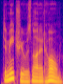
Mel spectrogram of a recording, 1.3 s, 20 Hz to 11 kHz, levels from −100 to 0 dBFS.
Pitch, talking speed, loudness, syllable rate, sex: 110 Hz, 240 wpm, -17 LUFS, 5.1 syllables/s, male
